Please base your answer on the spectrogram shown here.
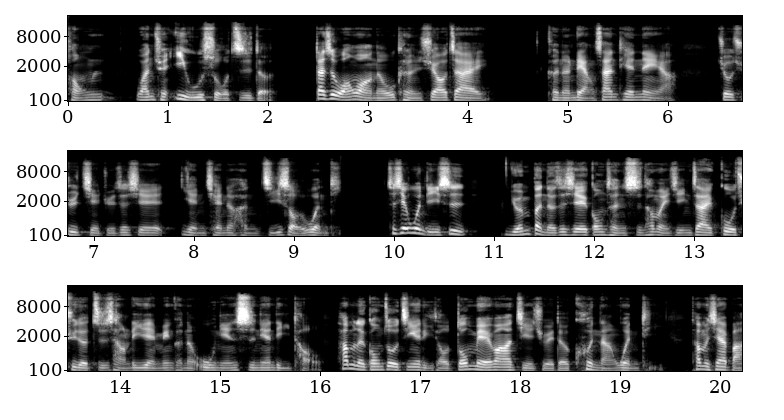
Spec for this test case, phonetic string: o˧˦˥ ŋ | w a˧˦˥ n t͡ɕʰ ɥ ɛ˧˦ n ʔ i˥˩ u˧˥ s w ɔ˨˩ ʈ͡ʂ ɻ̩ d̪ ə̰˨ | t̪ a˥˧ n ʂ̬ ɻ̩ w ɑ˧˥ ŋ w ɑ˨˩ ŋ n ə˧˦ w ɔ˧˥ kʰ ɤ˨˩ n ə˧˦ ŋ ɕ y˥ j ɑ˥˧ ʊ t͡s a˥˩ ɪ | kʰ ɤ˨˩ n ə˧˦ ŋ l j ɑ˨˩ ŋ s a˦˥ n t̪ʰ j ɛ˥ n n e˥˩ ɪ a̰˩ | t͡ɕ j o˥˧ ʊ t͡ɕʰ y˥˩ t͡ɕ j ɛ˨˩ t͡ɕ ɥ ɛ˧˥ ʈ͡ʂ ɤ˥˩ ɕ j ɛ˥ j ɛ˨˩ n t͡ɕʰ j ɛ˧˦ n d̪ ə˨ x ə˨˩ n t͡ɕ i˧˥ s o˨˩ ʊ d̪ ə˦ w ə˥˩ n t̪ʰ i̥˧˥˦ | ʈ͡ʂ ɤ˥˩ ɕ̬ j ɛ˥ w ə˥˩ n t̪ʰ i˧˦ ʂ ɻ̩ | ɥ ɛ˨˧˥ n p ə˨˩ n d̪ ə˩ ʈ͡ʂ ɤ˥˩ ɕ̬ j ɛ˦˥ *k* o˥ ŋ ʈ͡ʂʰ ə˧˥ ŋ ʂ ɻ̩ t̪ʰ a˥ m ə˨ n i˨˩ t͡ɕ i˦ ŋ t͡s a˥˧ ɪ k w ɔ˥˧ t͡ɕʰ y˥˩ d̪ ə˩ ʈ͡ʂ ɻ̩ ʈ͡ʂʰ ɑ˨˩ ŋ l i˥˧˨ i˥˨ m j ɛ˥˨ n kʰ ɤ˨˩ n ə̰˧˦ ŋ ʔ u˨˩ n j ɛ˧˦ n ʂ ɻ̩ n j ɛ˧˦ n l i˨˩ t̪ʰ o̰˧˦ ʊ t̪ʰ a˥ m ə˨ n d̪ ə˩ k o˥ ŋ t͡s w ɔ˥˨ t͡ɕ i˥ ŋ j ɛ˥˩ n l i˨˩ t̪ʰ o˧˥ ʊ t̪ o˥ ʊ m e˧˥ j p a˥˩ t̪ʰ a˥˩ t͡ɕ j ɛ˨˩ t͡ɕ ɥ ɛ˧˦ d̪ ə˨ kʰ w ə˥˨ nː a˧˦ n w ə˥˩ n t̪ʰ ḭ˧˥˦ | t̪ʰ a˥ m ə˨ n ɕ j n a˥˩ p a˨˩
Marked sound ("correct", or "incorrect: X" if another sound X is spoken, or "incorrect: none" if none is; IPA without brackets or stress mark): correct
